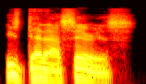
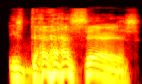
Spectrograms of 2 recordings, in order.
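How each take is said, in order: First: Said in the usual way. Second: Repeating it through a laugh. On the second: Real, not acted. To the listener about the coin toss, laughing. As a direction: laugh as you say it again.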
